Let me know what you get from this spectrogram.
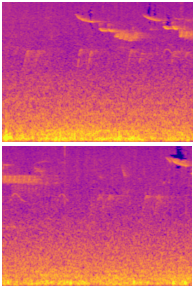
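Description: Outdoor ambience: a low, steady background rumble with a bird calling over it, thin high notes that fall in pitch, several in quick succession about a second in and one more near the end.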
